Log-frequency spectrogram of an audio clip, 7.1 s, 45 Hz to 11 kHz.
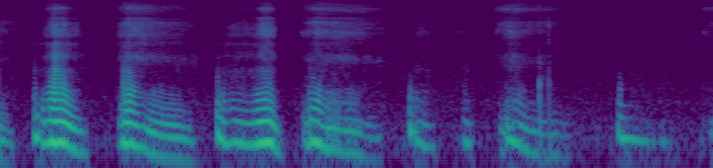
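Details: Six-month-old baby (day 194) snoring while asleep: rhythmic snoring with each breath, about 30 breaths a minute; infant snoring.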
